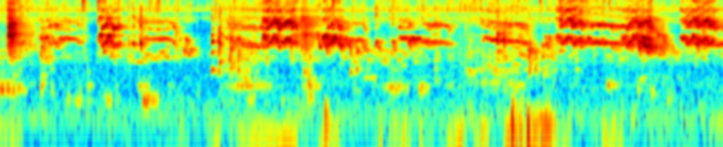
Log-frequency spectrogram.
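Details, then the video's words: Morning scene of budgies feeding and bathing; squeaky chirps and warbling chatter with bursts of wing flapping and splashy rustles in between. "Real Budgies Enjoying Morning"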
